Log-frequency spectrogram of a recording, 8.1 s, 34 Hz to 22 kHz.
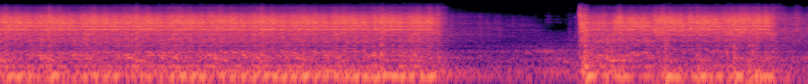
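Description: V8 fires and runs rough and lumpy with uneven pulses, cuts out briefly, then restarts; timing set far too advanced.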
